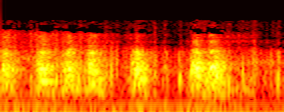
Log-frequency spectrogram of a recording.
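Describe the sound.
A dog barks in a snowy outdoor rescue scene, giving several loud, separate barks in an uneven rhythm, with short gaps and a low steady rumble beneath them.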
